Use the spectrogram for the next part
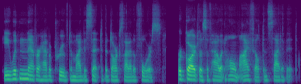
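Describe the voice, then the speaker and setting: A woman acting as a controlled, proud Sith mother, narrating and speaking in a measured, intense way in an audio drama. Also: very deep voice, fairly even intonation. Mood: brooding. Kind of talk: first-person dramatic narration and dialogue.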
